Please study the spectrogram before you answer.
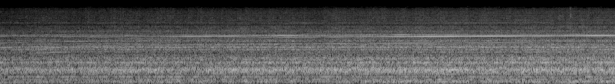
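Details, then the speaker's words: Viessmann Vitodens 200-W WB2B35 condensing boiler, built about 2011, in service about 5 years: steady rushing fan noise with a thin high tone and no burner roar. It is in its hung non-heating state, fan and circulator pump running, burner not firing, no fault codes; cause unknown. "okay we're back a short time later and we're in this this hung State now where the bow is no longer going to function"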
